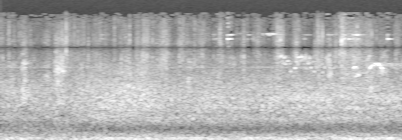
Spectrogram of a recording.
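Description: Two dogs, an English Pointer and a cocker spaniel, playing on grass: scattered light scuffling sounds and a short high whine near the end, over a steady low rumble.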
